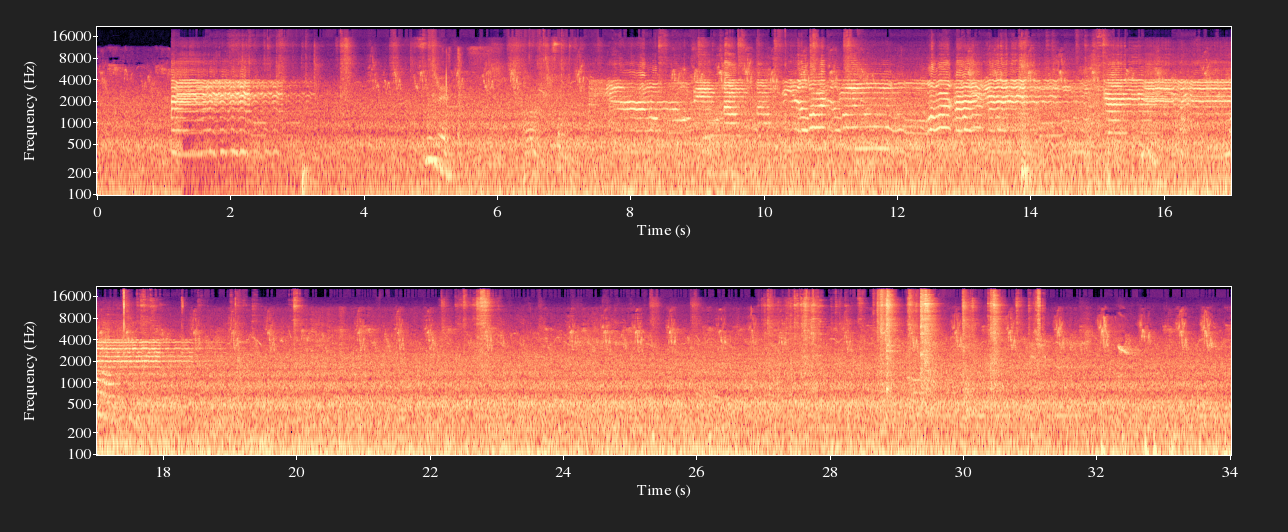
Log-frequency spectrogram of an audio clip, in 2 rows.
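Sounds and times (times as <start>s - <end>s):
wind rumble on microphone: 17.2s - 34.0s.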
